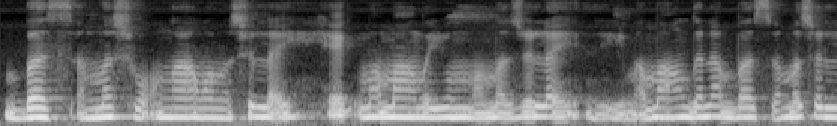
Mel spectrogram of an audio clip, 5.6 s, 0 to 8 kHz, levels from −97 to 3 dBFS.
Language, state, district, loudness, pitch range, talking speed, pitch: Manipuri, Manipur, Imphal West, -15 LUFS, 210-230 Hz, 160 wpm, 220 Hz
